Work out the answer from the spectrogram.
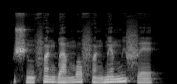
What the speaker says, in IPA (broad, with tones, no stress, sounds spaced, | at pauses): ʃ ũ˨ f ã˧ ɡ͡b a˨ m ɔ˧ f ã˨ ɡ͡b ɛ̃˧ m i˦ f ɛ˧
